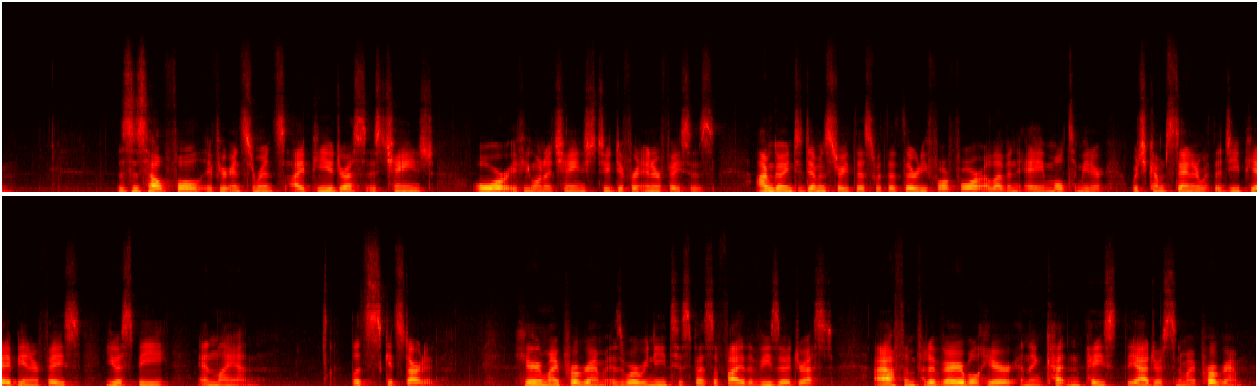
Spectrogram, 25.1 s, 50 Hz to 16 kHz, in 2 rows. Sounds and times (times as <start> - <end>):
Speech: 0.0 - 0.2, 1.2 - 17.1, 17.7 - 25.0.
